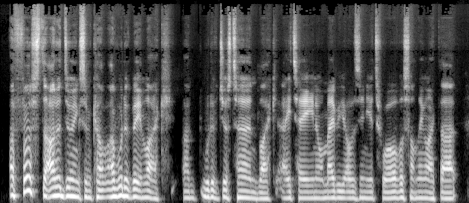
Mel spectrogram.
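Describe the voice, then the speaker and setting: Hardly pausing, a man in an Australian accent speaks at a medium pitch and moderate pace with fairly even intonation. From northern New South Wales, Australia. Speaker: bass player. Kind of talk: casual interview. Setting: remote call. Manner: laid-back.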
